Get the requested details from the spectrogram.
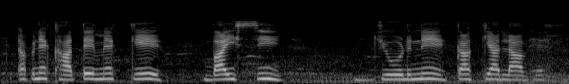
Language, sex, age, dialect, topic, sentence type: Hindi, female, 25-30, Kanauji Braj Bhasha, banking, question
